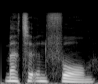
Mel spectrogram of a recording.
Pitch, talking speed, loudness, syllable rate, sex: 135 Hz, 185 wpm, -15 LUFS, 4.5 syllables/s, male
